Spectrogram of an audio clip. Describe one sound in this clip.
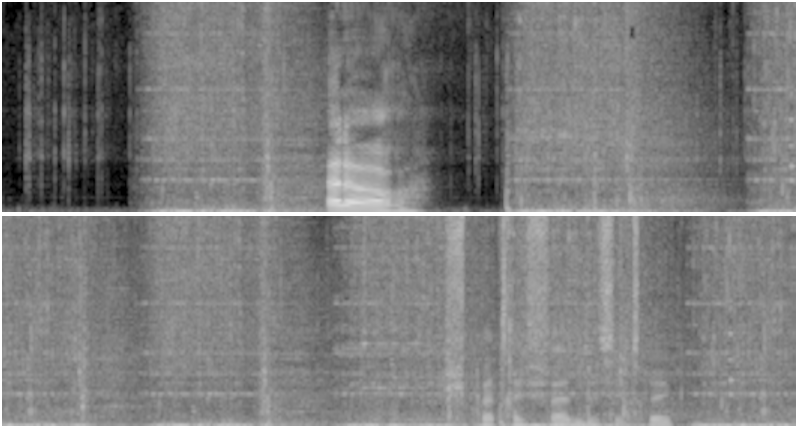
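Stone tiles grind and scrape as they slide into place.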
